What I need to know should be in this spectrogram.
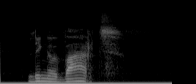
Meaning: Lingewaard (a municipality of Gelderland, Netherlands)
- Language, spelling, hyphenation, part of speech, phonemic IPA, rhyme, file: Dutch, Lingewaard, Lin‧ge‧waard, proper noun, /ˈlɪ.ŋəˌʋaːrt/, -aːrt, Nl-Lingewaard.ogg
